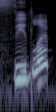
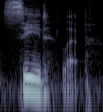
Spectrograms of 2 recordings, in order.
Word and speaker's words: Seedlip: It's so this brand is Seedlip. – Can you spell it? – S-E-E-D-L-I-P. Yeah. – Seedlip.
